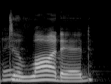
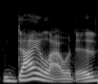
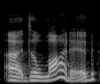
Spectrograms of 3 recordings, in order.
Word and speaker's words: Dilaudid: Like, I know how to say it, but when I look at the word, I'm like, dilouted. Like, no, I always want to say die. Yeah. Dilaudid. Mm-hmm.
